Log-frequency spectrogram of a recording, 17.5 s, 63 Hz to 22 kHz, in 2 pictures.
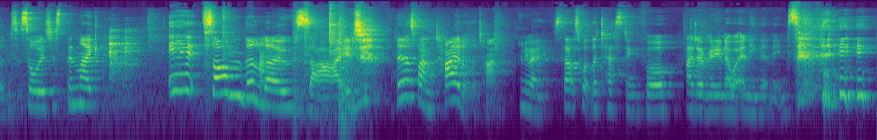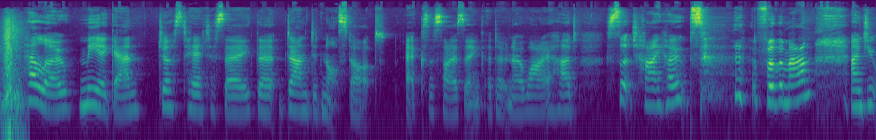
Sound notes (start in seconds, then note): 8.2 laughs; 8.8 video swooshes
